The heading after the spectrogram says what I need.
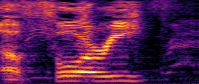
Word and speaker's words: Afori: before I what's going on bro yeah it's pronounced a4e oh I'm sorry yeah let's cut to the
